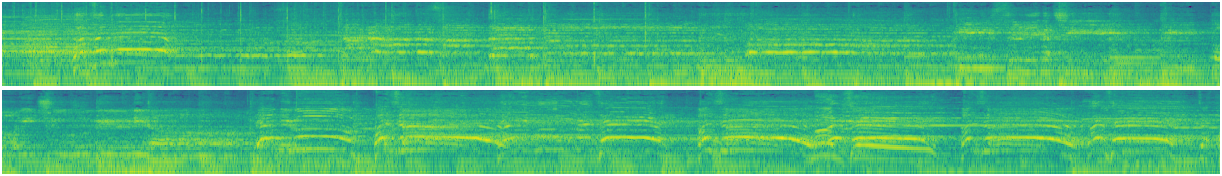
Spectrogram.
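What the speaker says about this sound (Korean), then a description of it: "우리 여기 많이 나와 있는 젊은 청년들을 위해서 박수 한번 주세요." A large crowd at a rally near Seoul Station applauds and cheers loudly and continuously, with whoops and yells rising over the clapping.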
